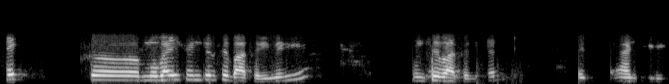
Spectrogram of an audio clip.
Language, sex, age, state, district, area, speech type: Urdu, male, 45-60, Telangana, Hyderabad, urban, conversation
